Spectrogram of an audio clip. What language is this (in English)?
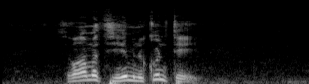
Kabyle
